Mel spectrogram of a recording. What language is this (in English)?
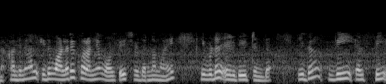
Malayalam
